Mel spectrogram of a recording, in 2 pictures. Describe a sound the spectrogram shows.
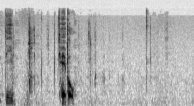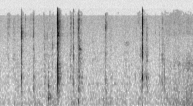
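Plastic parts click and snap as hands fit a connector into place.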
